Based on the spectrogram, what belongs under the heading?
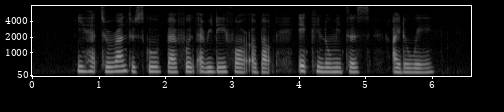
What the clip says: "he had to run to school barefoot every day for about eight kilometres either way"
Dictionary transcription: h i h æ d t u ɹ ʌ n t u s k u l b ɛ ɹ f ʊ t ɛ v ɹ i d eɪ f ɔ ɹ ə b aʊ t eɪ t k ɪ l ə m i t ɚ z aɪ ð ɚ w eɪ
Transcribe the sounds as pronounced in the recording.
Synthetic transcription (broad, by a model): h i h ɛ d t u ɹ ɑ n t u s k u l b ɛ f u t ɛ v ɹ i d eɪ f ɔ ɹ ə b aʊ t eɪ t k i l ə m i t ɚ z aɪ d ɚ w eɪ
